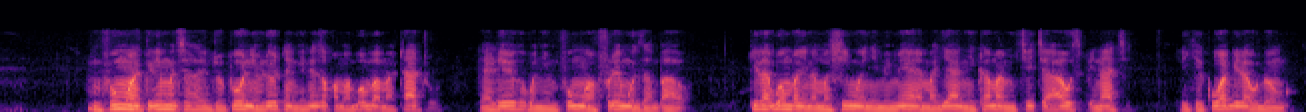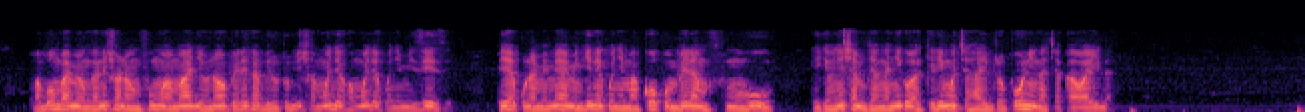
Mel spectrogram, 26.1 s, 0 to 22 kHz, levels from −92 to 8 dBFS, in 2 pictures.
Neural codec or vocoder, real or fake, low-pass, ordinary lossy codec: none; real; 7.2 kHz; AAC, 32 kbps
